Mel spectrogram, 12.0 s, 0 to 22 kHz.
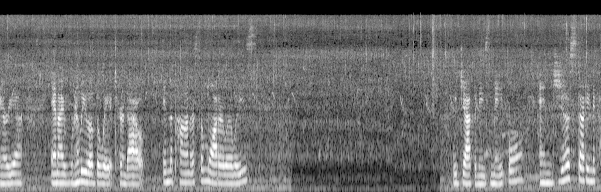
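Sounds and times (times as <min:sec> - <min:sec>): small waterfall trickling: 0:00.0 - 0:12.0.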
